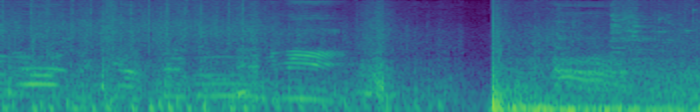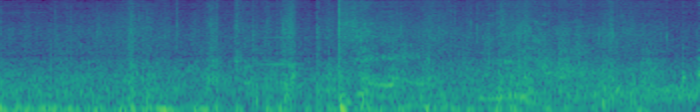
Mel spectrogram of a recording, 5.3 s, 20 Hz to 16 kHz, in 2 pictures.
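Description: Rapid gunfire in a Call of Duty Black Ops 2 multiplayer match, dense bursts and scattered shots with one sharp loud report partway through, among other game effects.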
